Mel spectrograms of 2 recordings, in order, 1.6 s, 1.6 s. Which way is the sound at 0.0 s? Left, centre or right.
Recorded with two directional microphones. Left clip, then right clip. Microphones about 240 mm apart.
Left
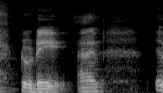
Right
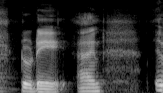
Right.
